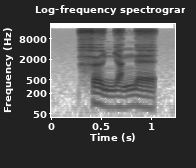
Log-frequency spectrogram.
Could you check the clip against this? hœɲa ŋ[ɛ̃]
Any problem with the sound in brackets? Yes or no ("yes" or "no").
yes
